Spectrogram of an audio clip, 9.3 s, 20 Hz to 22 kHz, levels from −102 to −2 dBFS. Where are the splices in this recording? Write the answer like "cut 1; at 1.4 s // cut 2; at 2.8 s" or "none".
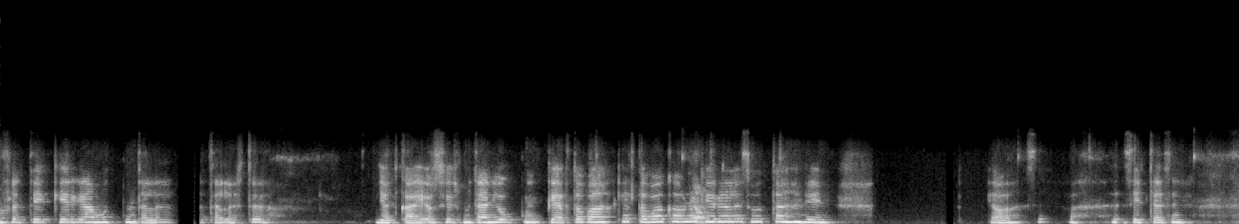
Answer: none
